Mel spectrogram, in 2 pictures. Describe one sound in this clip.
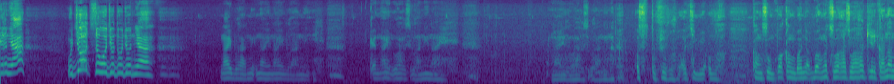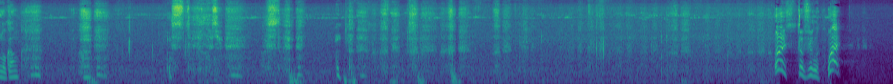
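Footsteps crunch on a dirt path strewn with leaves.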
